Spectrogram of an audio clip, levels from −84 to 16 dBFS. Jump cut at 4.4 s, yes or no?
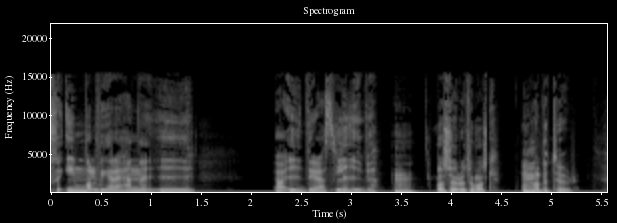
yes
